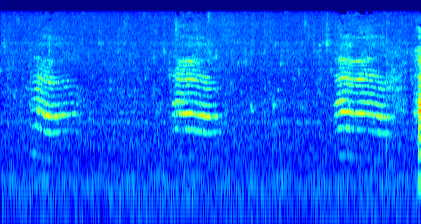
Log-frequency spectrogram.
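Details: Domestic cat relaxing under a kitchen sink while it is being cleaned, giving three soft, slightly falling meows about two seconds apart, each drawn out for roughly half a second, with a faint low hum behind and a click at the end.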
